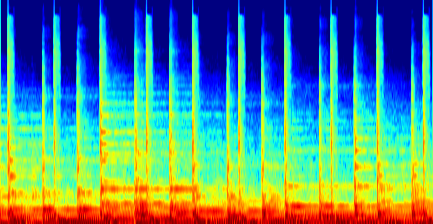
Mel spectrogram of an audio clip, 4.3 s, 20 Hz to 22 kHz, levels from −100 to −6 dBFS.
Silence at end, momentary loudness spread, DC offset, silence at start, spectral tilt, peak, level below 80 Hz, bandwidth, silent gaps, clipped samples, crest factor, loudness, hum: 0 s; 2 LU; under 0.1%; 0 s; -8.5 dB/octave; 0 dBFS; -12 dBFS; 9.4 kHz; none; under 0.1%; 10 dB; -13 LUFS; none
